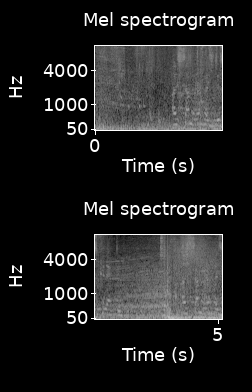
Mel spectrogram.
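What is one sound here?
Video game battle effects crackle and clash.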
